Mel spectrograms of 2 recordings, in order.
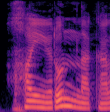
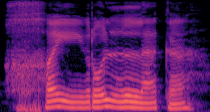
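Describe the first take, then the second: First: The n is kept before the l sound. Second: The n merges into a doubled l sound. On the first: The speaker calls it wrong. "bukan khairun laka lagi" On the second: The speaker calls it right. "akan tetapi dibacanya menjadi khairul laka"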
